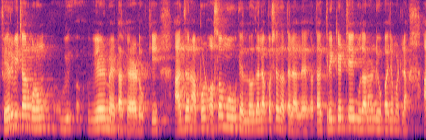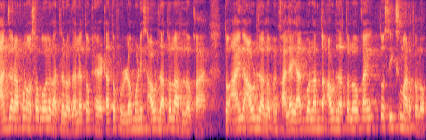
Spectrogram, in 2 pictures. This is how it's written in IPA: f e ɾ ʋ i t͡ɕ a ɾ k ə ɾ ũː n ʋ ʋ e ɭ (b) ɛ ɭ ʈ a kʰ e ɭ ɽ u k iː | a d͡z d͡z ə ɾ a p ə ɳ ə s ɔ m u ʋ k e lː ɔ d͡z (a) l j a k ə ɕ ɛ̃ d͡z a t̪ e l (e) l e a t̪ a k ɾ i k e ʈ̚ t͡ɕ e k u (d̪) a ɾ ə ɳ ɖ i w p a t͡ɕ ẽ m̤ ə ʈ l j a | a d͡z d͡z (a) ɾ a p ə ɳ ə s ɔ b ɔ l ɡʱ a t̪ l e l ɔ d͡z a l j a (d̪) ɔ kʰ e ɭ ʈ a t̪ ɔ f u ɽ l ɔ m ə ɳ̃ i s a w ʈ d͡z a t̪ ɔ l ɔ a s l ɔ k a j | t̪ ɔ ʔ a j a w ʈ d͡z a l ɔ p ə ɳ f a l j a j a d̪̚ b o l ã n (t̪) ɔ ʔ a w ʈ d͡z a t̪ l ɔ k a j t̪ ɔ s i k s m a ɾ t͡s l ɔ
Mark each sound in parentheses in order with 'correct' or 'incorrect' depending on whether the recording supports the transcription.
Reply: incorrect, correct, incorrect, correct, incorrect, incorrect, correct

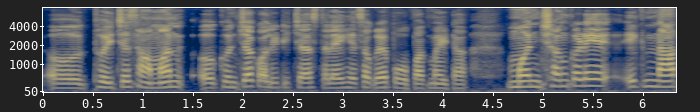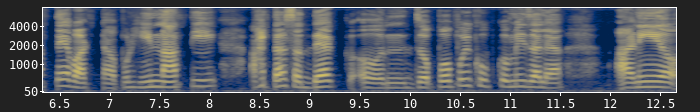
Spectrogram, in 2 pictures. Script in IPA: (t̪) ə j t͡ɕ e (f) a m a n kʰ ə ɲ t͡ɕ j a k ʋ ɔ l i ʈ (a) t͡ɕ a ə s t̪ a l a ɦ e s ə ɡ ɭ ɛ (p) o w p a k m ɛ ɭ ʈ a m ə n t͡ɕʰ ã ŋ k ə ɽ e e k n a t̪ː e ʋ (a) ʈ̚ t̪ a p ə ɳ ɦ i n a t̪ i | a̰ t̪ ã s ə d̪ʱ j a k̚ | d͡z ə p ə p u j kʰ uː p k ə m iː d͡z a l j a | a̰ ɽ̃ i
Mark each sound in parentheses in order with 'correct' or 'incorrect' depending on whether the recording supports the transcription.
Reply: incorrect, incorrect, incorrect, correct, correct

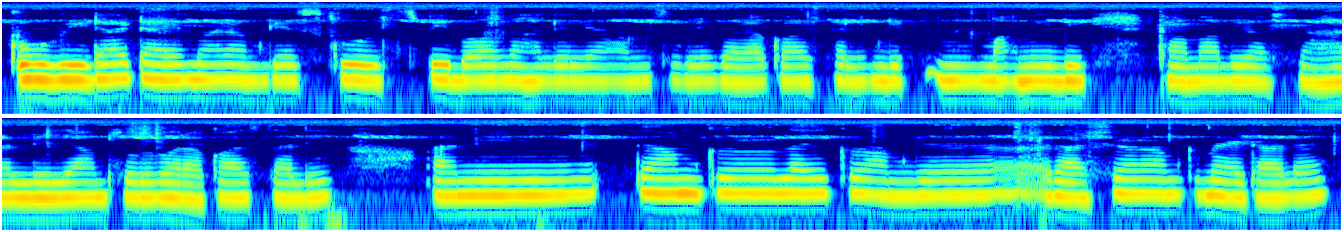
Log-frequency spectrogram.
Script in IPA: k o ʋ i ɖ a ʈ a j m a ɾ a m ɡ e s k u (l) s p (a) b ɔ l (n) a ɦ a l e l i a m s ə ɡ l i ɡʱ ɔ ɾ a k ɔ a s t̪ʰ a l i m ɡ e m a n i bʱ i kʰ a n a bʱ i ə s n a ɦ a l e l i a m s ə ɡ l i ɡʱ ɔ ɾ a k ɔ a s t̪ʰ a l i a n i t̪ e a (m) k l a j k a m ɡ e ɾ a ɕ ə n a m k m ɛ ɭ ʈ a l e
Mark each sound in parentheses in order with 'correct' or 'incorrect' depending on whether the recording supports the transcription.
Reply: correct, incorrect, correct, correct

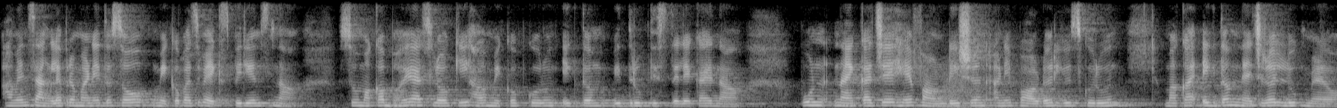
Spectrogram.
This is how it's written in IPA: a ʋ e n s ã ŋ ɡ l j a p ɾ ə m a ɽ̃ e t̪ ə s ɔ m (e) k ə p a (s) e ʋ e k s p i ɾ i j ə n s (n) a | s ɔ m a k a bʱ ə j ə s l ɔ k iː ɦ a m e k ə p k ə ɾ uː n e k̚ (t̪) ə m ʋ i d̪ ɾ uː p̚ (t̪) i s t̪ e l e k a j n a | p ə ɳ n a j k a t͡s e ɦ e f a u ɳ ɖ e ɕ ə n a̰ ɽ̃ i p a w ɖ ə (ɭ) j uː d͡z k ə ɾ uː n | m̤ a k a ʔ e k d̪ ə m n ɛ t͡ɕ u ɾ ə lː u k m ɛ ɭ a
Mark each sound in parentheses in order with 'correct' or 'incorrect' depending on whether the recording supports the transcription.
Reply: correct, incorrect, correct, incorrect, incorrect, incorrect

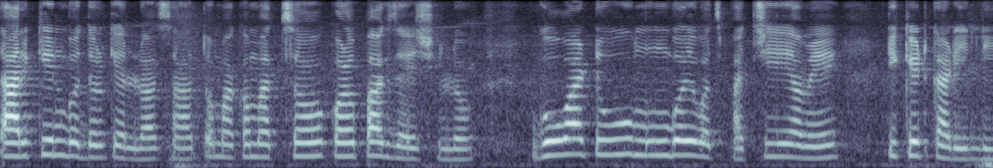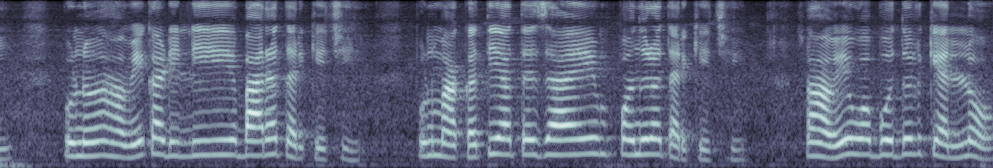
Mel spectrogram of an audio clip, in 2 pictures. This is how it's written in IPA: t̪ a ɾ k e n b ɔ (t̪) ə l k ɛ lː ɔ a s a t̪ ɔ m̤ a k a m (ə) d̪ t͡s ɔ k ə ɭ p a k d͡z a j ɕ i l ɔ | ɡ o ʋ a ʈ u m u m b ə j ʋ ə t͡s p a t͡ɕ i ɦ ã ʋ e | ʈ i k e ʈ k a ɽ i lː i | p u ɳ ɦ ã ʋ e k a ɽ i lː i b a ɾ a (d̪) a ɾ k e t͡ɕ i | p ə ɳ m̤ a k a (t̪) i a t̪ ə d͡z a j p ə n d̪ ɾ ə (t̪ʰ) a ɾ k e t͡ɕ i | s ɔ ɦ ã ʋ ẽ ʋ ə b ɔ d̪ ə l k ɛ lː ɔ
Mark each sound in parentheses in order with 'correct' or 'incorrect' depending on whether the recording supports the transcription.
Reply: incorrect, incorrect, incorrect, correct, incorrect

